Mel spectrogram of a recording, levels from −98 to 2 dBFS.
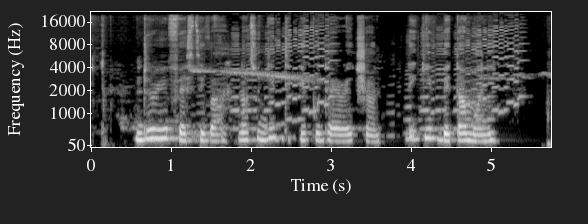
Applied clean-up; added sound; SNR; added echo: classical method spectral subtraction.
